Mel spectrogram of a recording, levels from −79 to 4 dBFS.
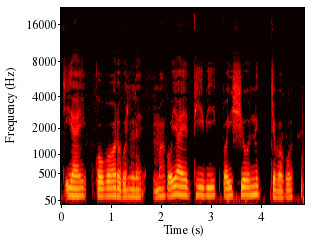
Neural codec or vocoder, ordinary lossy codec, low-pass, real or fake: none; none; 19.8 kHz; real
